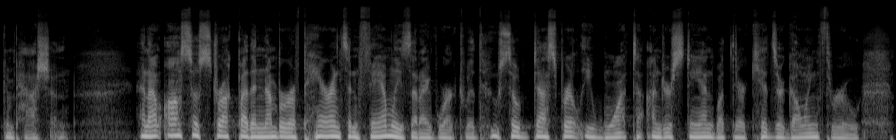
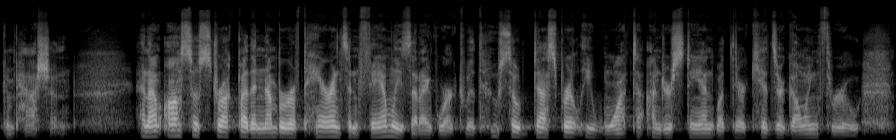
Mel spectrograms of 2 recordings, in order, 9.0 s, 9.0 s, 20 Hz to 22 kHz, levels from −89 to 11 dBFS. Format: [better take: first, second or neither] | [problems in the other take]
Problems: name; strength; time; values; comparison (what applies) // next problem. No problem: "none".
first | thin; very; fading below 350 Hz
